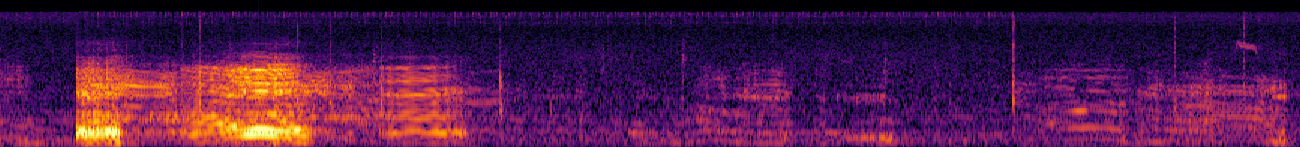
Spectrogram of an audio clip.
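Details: Massed roaring of rutting deer in Kopački rit Nature Park, Croatia, a no-hunting reserve: a loud, arched, moaning roar near the start, then fainter overlapping roars and bellows from further off, with a few sharp clicks.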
